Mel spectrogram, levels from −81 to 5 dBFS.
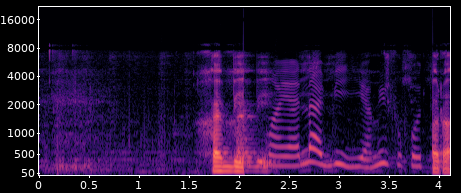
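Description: Throughout the speech, echo with no canceller adds a quieter, thinner copy about 9 dB down, trailing by roughly a fifth of a second. That fixed lag distinguishes it from natural room reverberation.

From 2.04 to 3.93 s the speech collapses by about 28 dB to a faint residue rather than silence, so it is not a dropout. The likely cause is one channel inverted, cancelling when the channels are summed to mono.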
